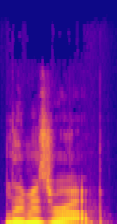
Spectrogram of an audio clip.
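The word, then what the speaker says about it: Les Misérables: Did I pronounce that correct? – Les Miserables.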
